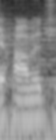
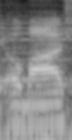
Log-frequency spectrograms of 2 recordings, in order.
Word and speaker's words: homage: think of one I guess you go with p homage to something and pay omage to something or it's called an omage like I get it you know it's French I understand the proper pronunciation but I've also heard it said both ways I see it's one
